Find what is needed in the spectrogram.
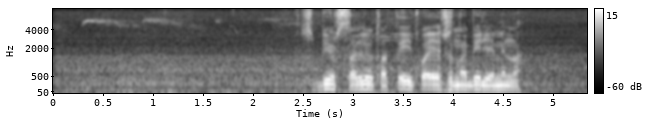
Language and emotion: Russian, neutral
